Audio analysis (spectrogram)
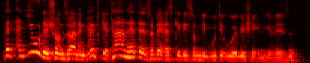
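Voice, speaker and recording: A man's voice: on the high side, lively intonation, fast talker, lightly acted. An actor voicing a sly, fawning and bigoted male estate bailiff in a radio play, talking in a wheedling, theatrical, giggly way. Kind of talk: German radio play acting.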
